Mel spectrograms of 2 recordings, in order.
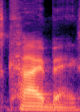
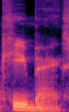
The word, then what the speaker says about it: Kai Banks: It's Kai Banks. It's not Key Banks, right?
